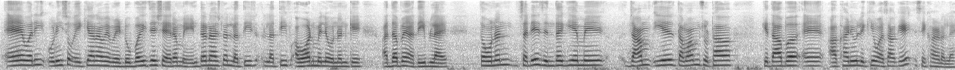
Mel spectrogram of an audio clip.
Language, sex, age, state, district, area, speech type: Sindhi, female, 45-60, Maharashtra, Thane, urban, spontaneous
